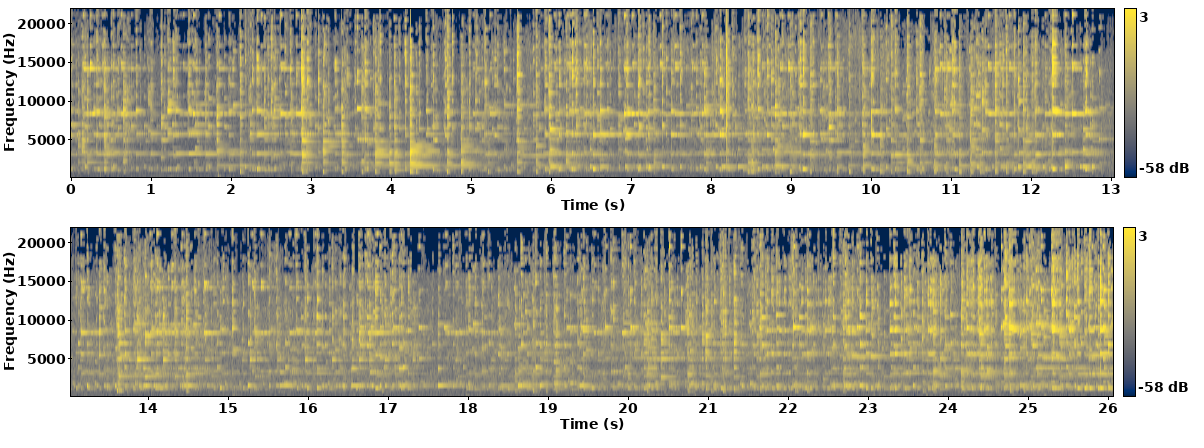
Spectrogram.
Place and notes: Flumet, France - Goats and bells
Powerful white noise of the Arrondine river, walking with the friendly goats and their bells.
